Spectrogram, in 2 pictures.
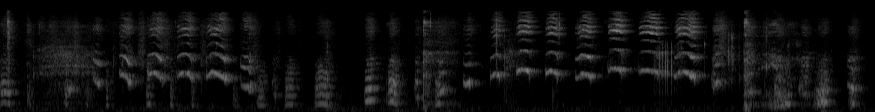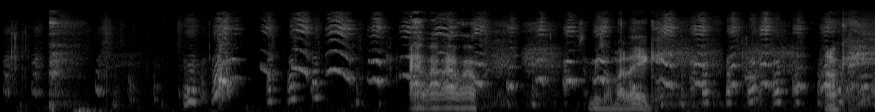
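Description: A puppy whimpers and squeals in high, thin cries.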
